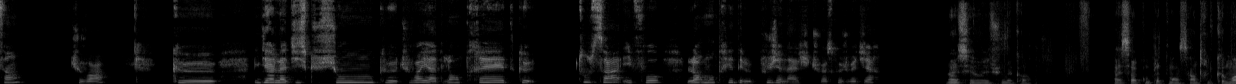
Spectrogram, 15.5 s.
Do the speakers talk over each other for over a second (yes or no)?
no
